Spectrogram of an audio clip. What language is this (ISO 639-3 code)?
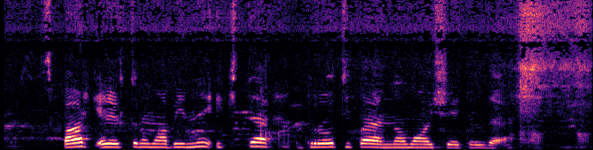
uzb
